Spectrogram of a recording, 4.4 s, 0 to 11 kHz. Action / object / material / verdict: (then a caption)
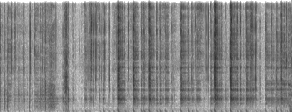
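tap / polymer pistol magazine / polymer / none. A small, hollow black polymer pistol magazine, apparently empty, is held in both hands and tapped and scratched with the fingertips. Quick, irregular dry taps mix with a scratchy, hissing texture. Each tap dies away almost at once, leaving a faint hollow tone around 1.3 kHz.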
